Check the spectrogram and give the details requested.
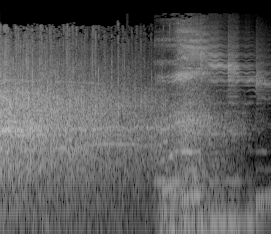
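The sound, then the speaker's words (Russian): An added ovation applause sound effect: dense, rapid clapping from many hands forming a steady crackling wash, joined partway through by a fuller, lower crowd rumble before easing slightly at the end. “Надо, надо добавить звук овации.”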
